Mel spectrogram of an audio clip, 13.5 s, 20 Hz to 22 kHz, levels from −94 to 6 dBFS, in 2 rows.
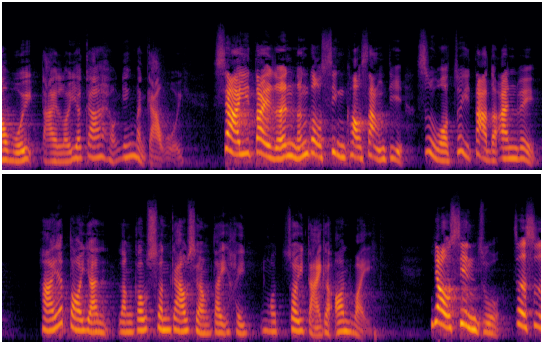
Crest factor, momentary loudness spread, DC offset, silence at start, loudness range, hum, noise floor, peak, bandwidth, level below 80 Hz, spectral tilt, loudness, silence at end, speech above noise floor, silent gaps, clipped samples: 22 dB; 18 LU; under 0.1%; 0 s; 6 LU; none; -69 dBFS; 0 dBFS; 10.5 kHz; -72 dBFS; -5 dB/octave; -20 LUFS; 0 s; 47 dB; none; under 0.1%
